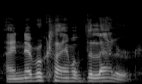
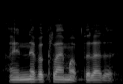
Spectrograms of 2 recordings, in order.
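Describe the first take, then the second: First: It is said in an American accent. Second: It is said in a British accent.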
